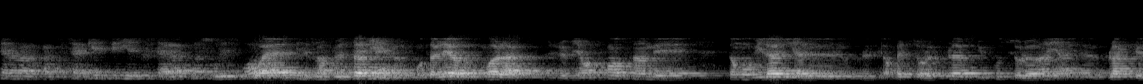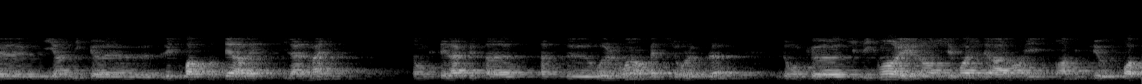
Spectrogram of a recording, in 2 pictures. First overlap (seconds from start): 3 s

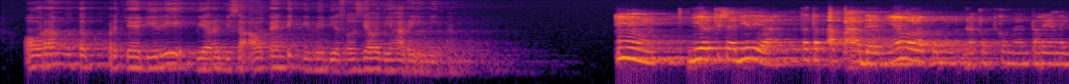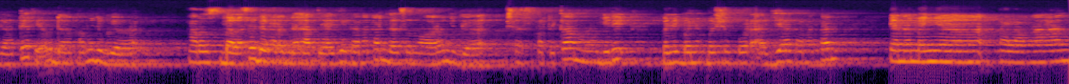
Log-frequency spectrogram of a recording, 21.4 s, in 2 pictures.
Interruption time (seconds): none

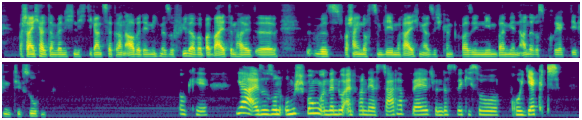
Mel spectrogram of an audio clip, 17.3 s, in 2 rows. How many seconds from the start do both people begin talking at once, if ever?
none

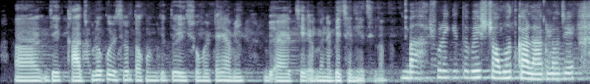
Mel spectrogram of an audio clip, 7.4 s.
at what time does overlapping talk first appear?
none

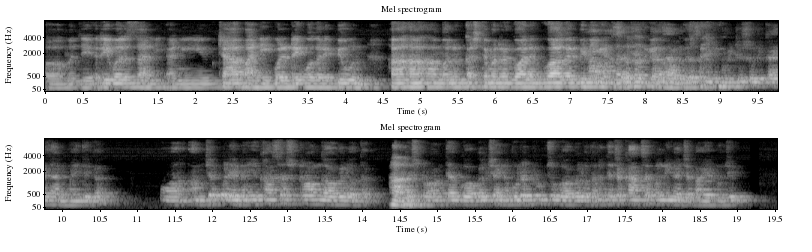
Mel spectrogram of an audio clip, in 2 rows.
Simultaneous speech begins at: 7 s

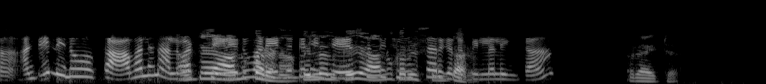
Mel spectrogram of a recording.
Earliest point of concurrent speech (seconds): 2 s

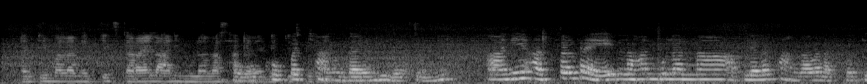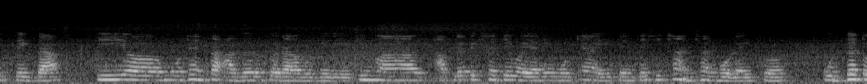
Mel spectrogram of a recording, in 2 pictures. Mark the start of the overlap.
2 s

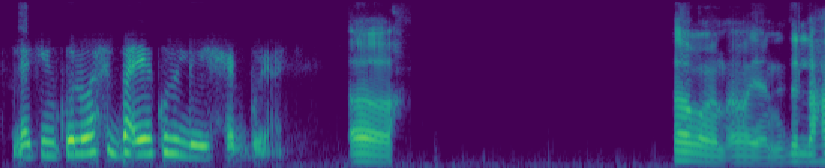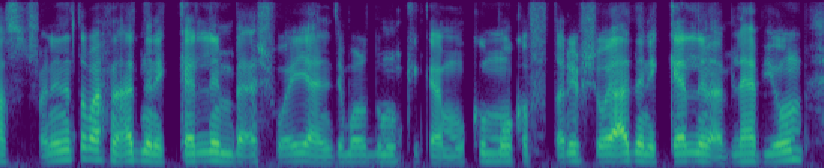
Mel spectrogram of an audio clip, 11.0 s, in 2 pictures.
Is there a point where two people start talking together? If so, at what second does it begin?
none

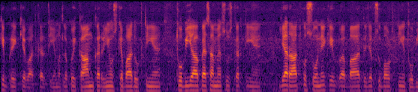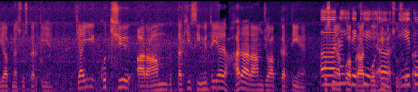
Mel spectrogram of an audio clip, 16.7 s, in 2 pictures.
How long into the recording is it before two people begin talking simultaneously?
15 s

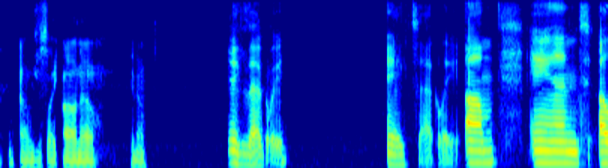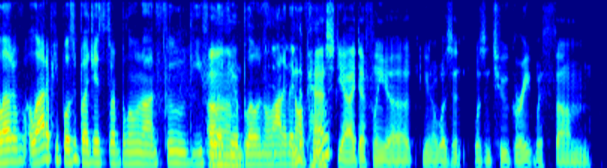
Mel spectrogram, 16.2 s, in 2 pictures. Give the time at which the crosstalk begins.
11 s

